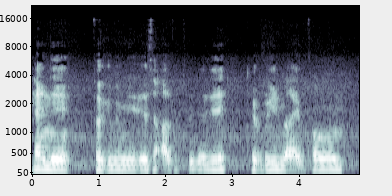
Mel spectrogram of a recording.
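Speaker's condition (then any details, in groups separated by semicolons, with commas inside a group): Cerebral palsy; since birth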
